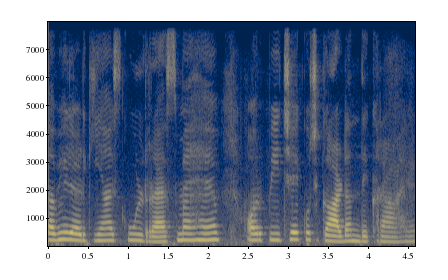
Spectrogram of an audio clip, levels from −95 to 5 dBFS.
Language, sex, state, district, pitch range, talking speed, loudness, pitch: Hindi, female, Chhattisgarh, Bilaspur, 185-230 Hz, 180 wpm, -23 LUFS, 215 Hz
